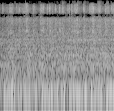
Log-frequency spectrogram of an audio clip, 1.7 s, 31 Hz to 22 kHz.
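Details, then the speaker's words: 1971 Corvette, rebuilt numbers-matching V8 with a cam, at low idle, heard at the engine bay. Deep, even rumble with steady firing pulses, no knocks or misses; perfectly tuned. "Just perfectly tuned. It has that nice low idle, which gives it that throaty sound."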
